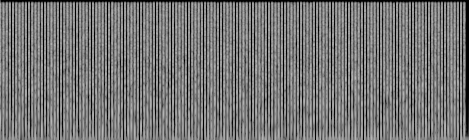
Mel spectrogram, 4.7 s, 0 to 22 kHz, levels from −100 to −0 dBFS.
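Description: Speech, but an undecoded 256 kbps AC-3 stream is output as plain samples. This compressed stream played as audio sounds throughout like loud, chattering static: 5.33 ms noise bursts 31.25 times a second.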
